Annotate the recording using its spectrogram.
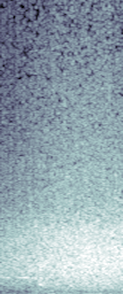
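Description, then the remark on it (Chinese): Steady, dense applause from a large crowd in the East Berlin concert hall after Bernstein conducted the Ode to Freedom symphony fills the whole stretch, a continuous wash of many hands clapping that swells slightly louder toward the end, with no voices. “这是来自东柏林音乐大厅的掌声。”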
